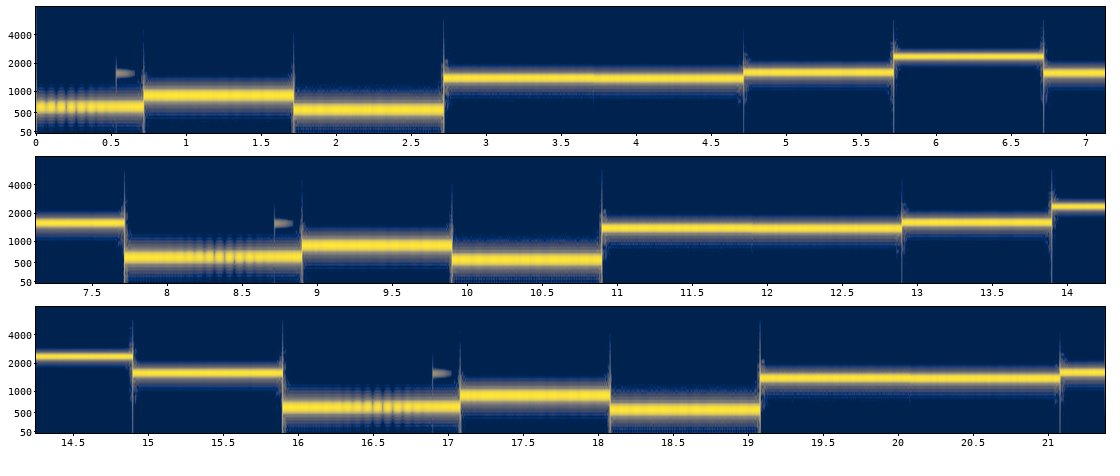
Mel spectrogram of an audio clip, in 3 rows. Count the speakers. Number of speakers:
0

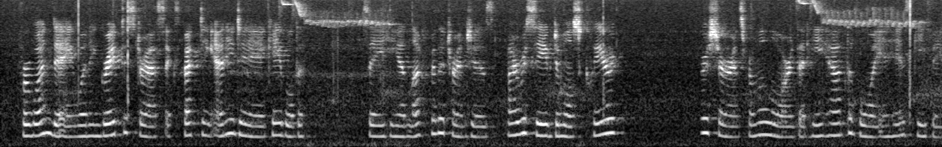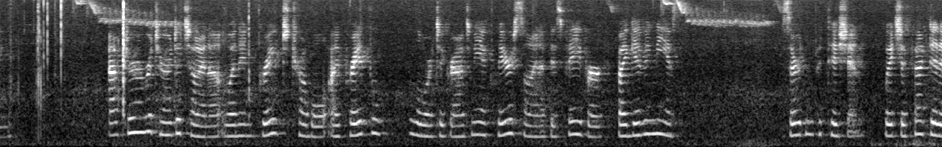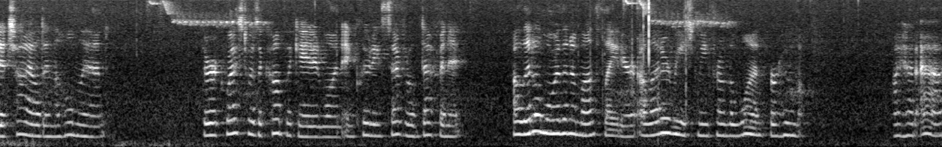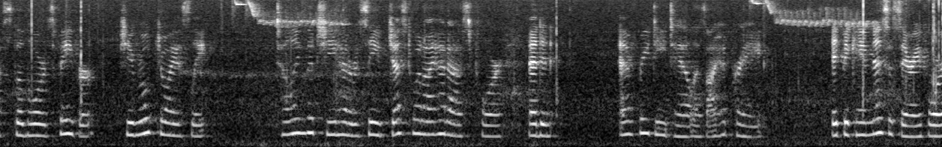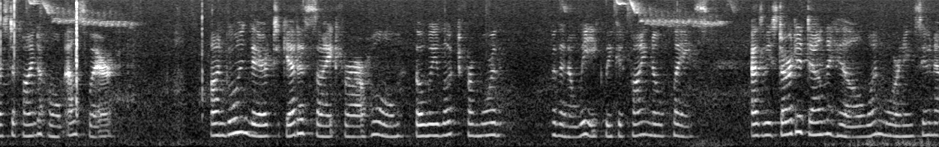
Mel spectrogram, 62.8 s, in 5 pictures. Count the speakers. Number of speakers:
1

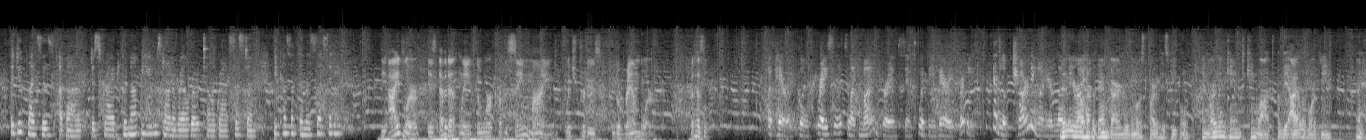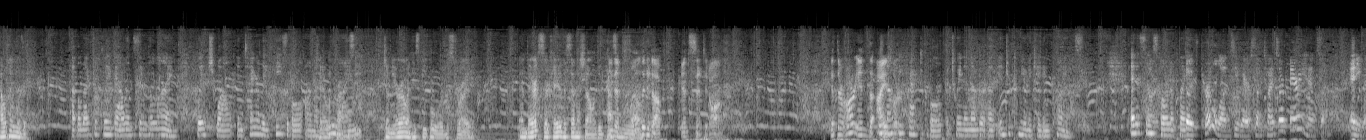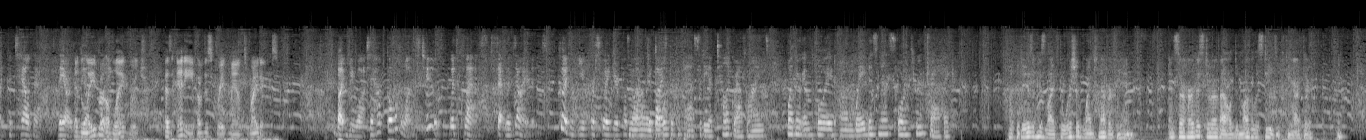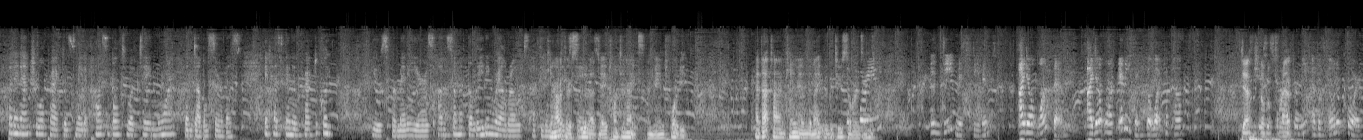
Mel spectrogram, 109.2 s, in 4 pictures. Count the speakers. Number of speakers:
4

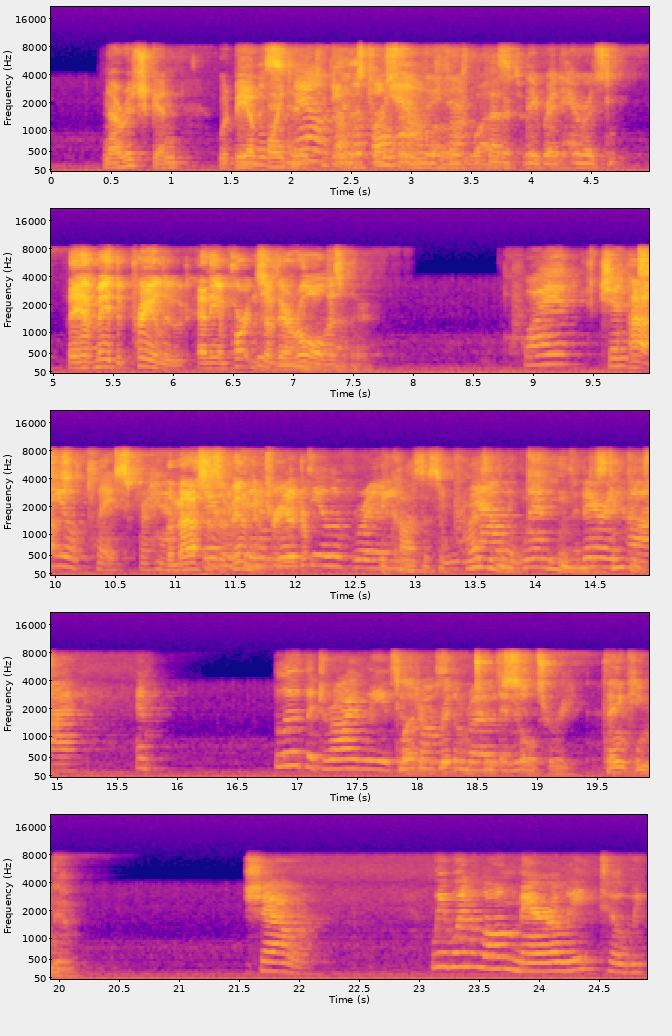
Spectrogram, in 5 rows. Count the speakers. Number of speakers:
5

